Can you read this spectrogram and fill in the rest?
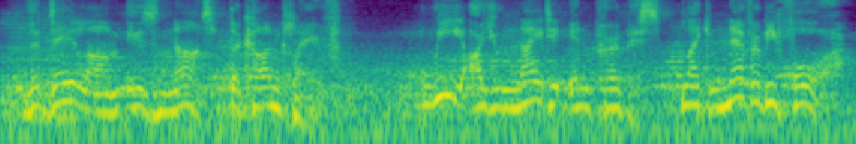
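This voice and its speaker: A man's voice: fairly high pitch, slow, heavy background noise. An actor playing a noble, resolute male alien leader in a video game, speaking in an earnest, formal way. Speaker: game character, leader called Hierarch. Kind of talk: game cutscene voice acting.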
